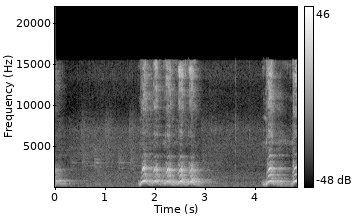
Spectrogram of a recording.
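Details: Pomeranian puppies yap in quick, high-pitched bursts, several sharp barks a second, apparently without any reason.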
